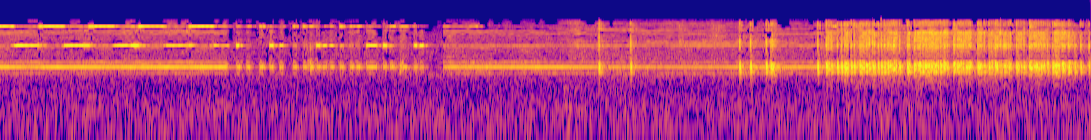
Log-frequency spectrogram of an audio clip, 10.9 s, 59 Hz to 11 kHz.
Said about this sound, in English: Right now, I'm pulling out a check source. It's cesium 137, and it's right now against this one, and you hear the alarm going off.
